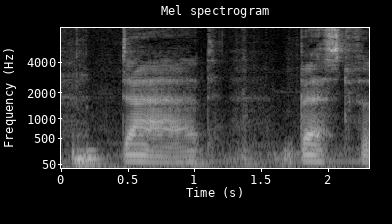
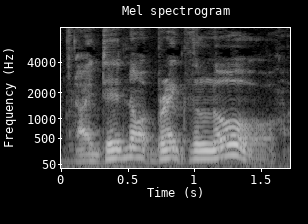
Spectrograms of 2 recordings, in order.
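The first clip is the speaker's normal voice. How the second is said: loud denial; 6 semitones higher, 8 dB louder than usual. Acted. Defiant denial at press conference.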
